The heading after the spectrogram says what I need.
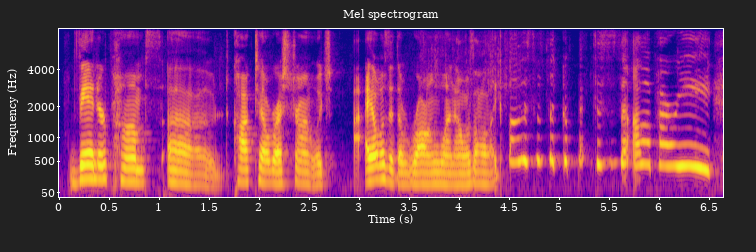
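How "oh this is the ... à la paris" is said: much higher, airy put-on posh tone; mock fancy self. Mocking herself at the wrong restaurant, much higher airy voice. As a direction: play your past self as a clueless fancy tourist.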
